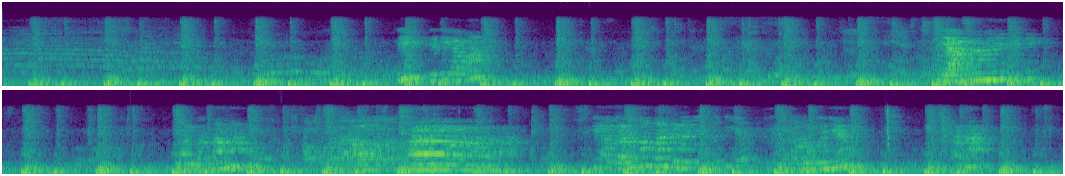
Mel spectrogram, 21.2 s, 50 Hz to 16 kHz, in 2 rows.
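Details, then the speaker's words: Heart auscultation at the apex (mitral area) with a microphone-fitted stethoscope during a physical exam demonstration: regular thumps, first heart sound loudest, voice talking over; normal heart sounds. "Itu di apex ya. Megangnya harus pas. Nah, ini lebih jelas bunyi jantung 1."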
